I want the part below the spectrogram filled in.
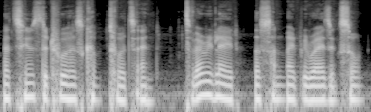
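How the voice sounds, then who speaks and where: A man hosting a gaming video, reading story text aloud in a halting, measured storytelling delivery. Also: mid-range voice, flat delivery, a little mellow, no echo. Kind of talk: let's-play narration, reading game text aloud.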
